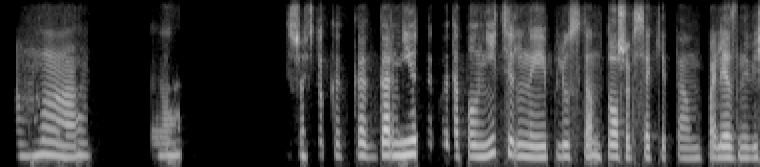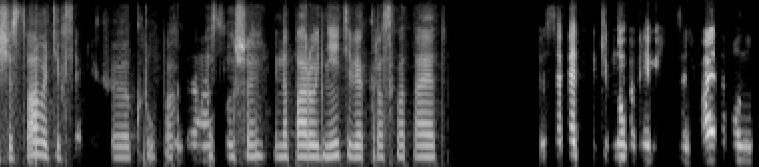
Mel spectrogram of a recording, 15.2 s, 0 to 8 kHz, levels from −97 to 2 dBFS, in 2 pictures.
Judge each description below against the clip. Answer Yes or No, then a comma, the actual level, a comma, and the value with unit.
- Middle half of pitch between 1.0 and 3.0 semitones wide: Yes, narrow, 2.5 semitones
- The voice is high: Yes, high, 205 Hz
